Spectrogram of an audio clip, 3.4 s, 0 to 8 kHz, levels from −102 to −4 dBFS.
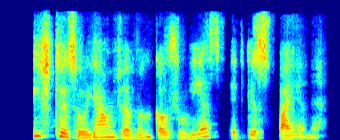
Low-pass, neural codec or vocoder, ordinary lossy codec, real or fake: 7.2 kHz; codec, 16 kHz, 1.1 kbps, Voila-Tokenizer; AAC, 32 kbps; fake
